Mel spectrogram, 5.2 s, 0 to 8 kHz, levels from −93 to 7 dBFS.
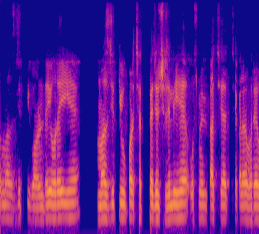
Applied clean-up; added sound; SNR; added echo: none; none; none; none.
